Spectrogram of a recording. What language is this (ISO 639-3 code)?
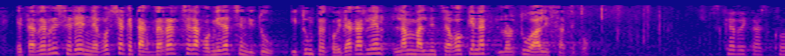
eus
